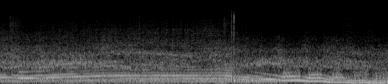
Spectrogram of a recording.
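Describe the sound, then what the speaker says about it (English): A BMW race car launches hard off the line during qualifying, its engine wailing steadily with gear changes while the tires squeal loudly throughout, with no voices over it. "He goes to make his run, and we will see what this BMW can do. Heats those tires up right off the line."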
